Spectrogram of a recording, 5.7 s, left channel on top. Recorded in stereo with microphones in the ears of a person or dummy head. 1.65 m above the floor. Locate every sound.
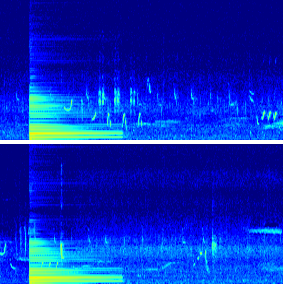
0.6 s a guitar: 20° right (ahead or behind), 0.5 m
